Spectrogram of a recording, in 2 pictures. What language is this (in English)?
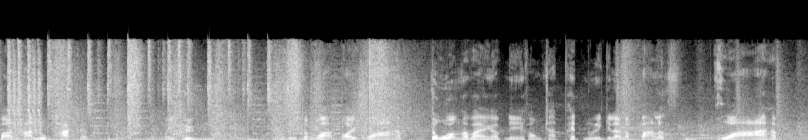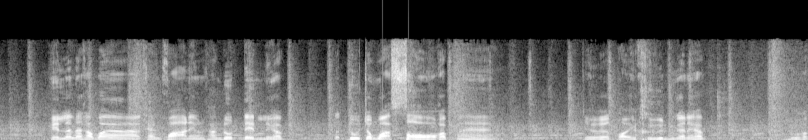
Thai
